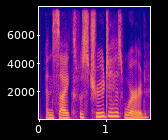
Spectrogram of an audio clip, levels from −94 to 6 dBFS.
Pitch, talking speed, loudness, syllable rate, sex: 220 Hz, 250 wpm, -16 LUFS, 5.4 syllables/s, female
